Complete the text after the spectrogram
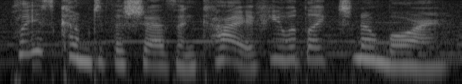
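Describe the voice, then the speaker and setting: A woman's voice: sits high, expressive, quick pace, over music. A woman playing a dignified, gracious leader in a video game, speaking formally and with composure. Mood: solemn, dutiful.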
